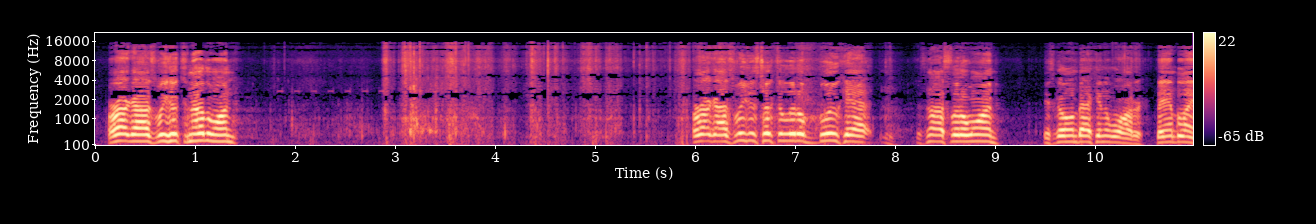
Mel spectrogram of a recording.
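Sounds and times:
clothing rustling on microphone: 1.9s - 6.0s.

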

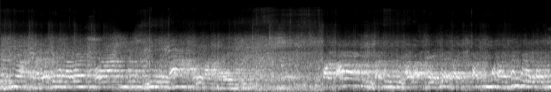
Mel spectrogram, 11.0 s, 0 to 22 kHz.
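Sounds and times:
man chanting over loudspeaker: 0.0s - 11.0s.

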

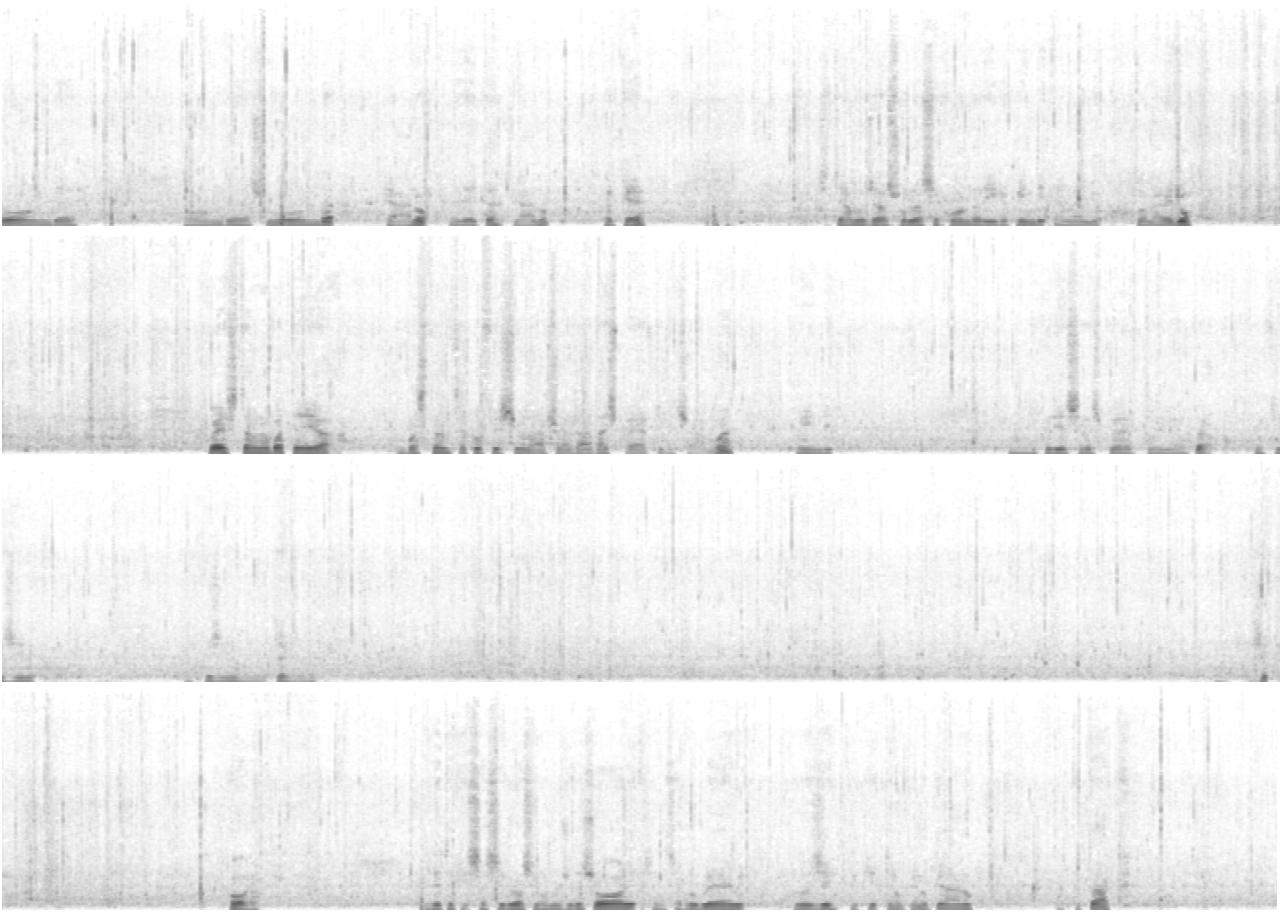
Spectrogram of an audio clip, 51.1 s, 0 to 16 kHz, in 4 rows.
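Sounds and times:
river water sloshing around pan: 0.0s - 51.0s
stream flowing: 0.0s - 51.0s
gravel clicking in pan: 0.2s - 16.1s.

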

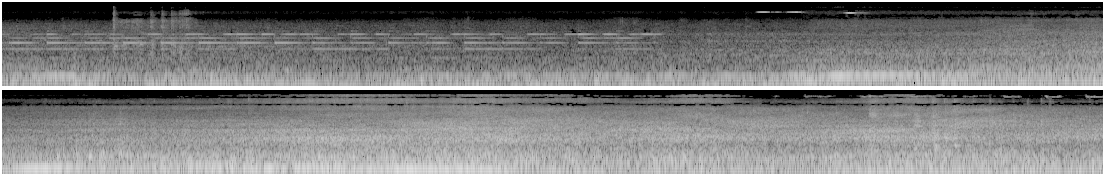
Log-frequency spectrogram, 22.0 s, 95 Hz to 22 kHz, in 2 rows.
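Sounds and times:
railroad crossing bell ringing: 0.0s - 10.4s
vehicle engines pulling away: 7.6s - 17.8s.

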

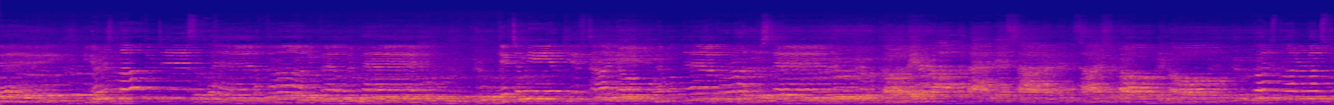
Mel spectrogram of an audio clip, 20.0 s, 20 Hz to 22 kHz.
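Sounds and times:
men's choir singing a cappella: 0.0s - 20.0s.

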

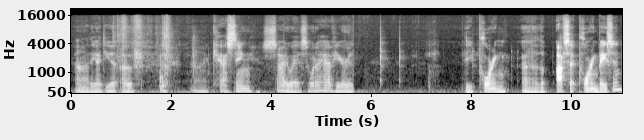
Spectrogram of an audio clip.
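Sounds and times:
man speaking: 0.0s - 5.7s, 7.8s - 11.0s.

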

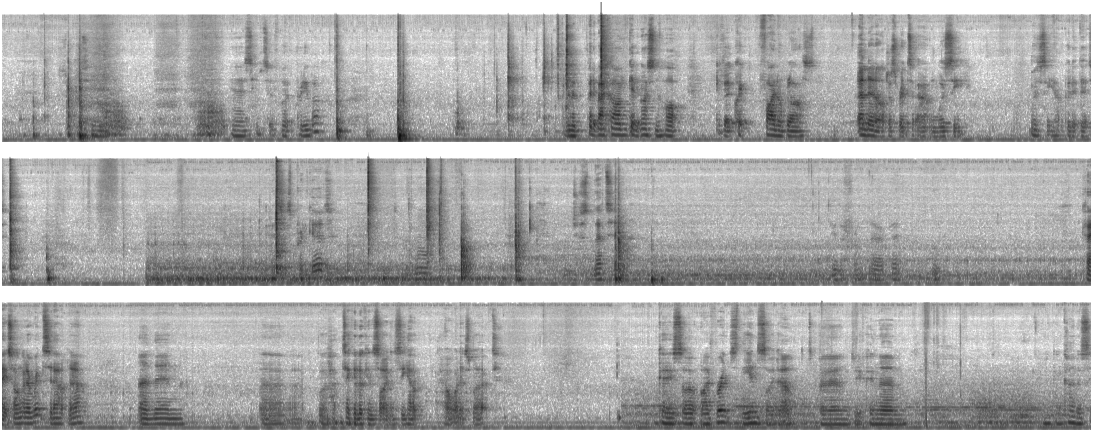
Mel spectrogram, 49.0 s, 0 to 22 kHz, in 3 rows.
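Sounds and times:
electric kettle heating rumble: 18.5s - 39.9s, 41.8s - 49.0s.

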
